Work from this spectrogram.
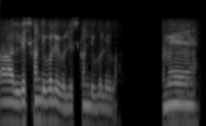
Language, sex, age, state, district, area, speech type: Assamese, male, 18-30, Assam, Charaideo, rural, conversation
